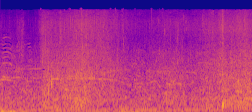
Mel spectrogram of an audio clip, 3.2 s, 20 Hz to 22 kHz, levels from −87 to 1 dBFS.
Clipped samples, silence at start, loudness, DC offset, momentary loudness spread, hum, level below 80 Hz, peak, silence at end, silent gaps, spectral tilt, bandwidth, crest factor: under 0.1%; 0 s; -25 LUFS; under 0.1%; 7 LU; none; -36 dBFS; -4 dBFS; 0 s; none; -3 dB/octave; 17 kHz; 20 dB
